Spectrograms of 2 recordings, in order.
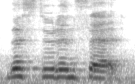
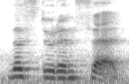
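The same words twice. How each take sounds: The two takes are said the same way.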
